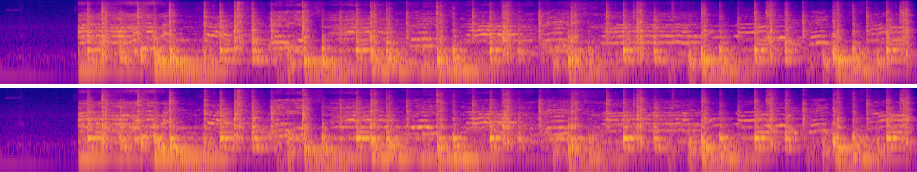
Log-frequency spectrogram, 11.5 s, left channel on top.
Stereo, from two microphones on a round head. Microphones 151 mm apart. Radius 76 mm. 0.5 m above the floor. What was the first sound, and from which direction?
Singing, 25° left (ahead or behind).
